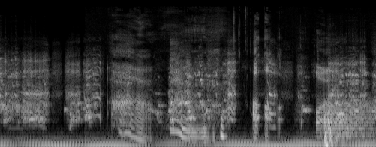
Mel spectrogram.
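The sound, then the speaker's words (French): A turkey gobbles loudly in an online video, a run of rapid, rattling warbles repeating over about five seconds against a steady low rumble of background noise. “Bah, c'était une vieille qui suçait un dindon, t'as pas regardé ou quoi?”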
